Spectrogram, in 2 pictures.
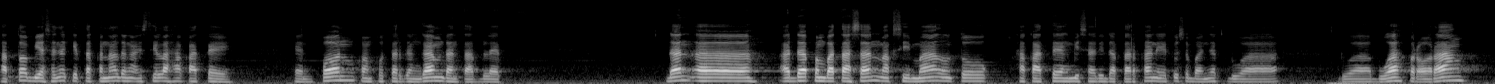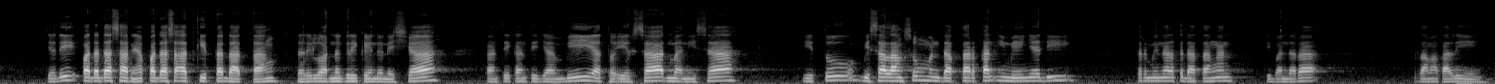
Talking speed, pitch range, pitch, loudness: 120 wpm, 135-160 Hz, 150 Hz, -22 LUFS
